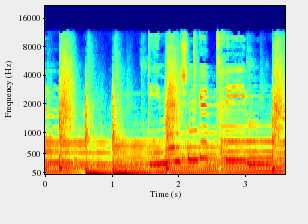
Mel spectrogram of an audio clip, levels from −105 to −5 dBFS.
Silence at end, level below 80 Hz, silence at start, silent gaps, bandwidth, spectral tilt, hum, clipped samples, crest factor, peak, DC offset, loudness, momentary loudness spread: 0 s; -20 dBFS; 0 s; none; 11.5 kHz; -6 dB/octave; none; under 0.1%; 14 dB; 0 dBFS; under 0.1%; -17 LUFS; 4 LU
